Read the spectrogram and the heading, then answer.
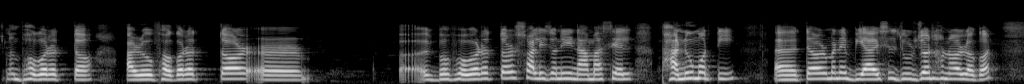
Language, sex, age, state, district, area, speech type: Assamese, female, 18-30, Assam, Goalpara, urban, spontaneous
